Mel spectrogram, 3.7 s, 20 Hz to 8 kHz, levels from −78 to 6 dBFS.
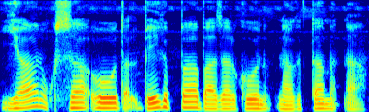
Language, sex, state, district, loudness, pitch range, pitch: Garo, male, Meghalaya, South Garo Hills, -16 LUFS, 120-140 Hz, 130 Hz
